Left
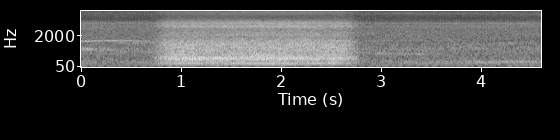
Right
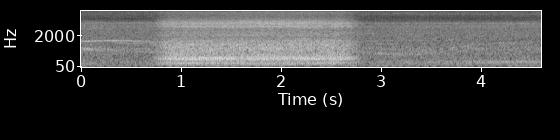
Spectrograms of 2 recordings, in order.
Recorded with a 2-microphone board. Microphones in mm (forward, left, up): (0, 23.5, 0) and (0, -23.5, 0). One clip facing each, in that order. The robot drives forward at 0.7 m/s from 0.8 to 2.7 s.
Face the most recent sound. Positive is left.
No sound to turn to.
